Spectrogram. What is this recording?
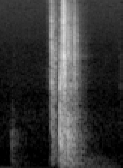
Closing Door slam
lock, fechando, close, door, porta, shut, slam, closing, doors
